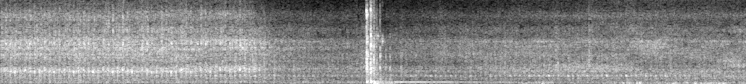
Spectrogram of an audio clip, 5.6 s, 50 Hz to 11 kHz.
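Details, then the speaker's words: Engine bay left unwashed; the engine idles quietly and steadily with no knocks, squeaks or rattles, apart from one brief click. Oil, filters, belts and rollers were replaced 20,000 ago; normal idle. "як ві в якому стані автомобіль мобіль працює тихо ніяких шумів скрипів рипів нічого немає"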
